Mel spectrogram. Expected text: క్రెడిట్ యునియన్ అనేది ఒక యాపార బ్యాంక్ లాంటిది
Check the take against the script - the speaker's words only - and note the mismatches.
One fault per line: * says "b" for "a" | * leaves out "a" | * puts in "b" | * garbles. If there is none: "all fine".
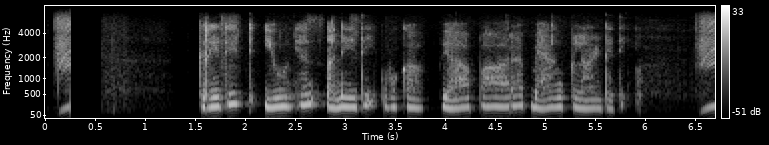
all fine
